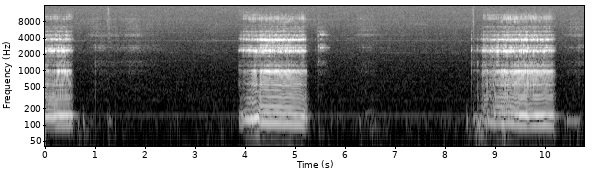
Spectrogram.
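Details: A house Labrador Retriever sleeps at night, exhausted from running, and snores heavily: three deep, buzzing, rumbling snores roughly every four seconds, each about a second and a half long, in a quiet room.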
